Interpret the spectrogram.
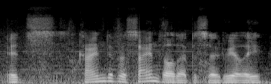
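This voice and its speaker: A man's voice: fairly low pitch, animated, normal speed, over music. A young man giving casual, rambling commentary over a video game battle, with lots of fillers and restarts.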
